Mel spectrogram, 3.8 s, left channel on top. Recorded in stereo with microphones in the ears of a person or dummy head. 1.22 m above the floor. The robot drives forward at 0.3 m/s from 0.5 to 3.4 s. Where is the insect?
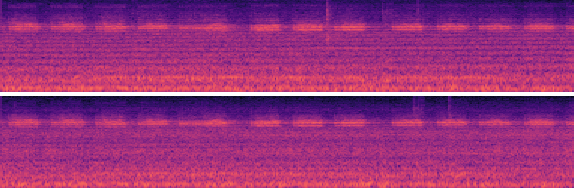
30° left (ahead or behind); by 3.9 s 25° left (ahead or behind).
